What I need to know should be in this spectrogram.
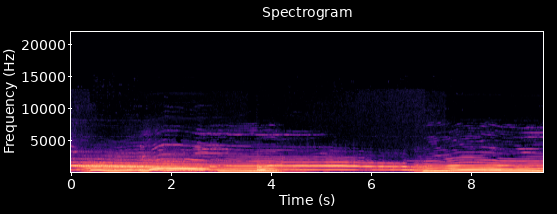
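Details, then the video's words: Eurasian wolves howling together: several overlapping smooth, sustained tones weave and bend up and down at different pitches, forming a continuous chorus for the whole stretch. "Eurasian Wolf Sound Effects"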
